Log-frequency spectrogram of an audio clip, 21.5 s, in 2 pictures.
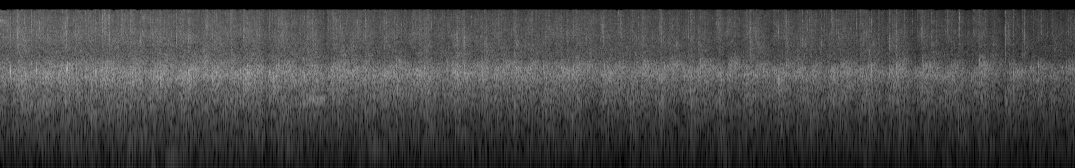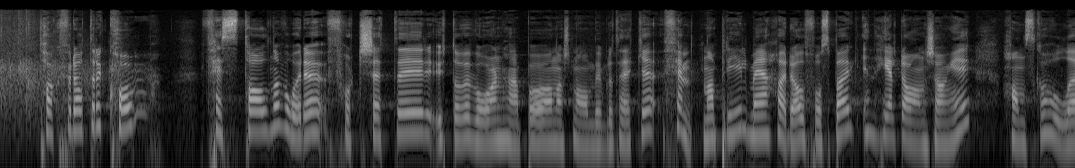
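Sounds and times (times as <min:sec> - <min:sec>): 
audience applause: 0:00.0 - 0:11.8
speech: 0:11.2 - 0:21.5.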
